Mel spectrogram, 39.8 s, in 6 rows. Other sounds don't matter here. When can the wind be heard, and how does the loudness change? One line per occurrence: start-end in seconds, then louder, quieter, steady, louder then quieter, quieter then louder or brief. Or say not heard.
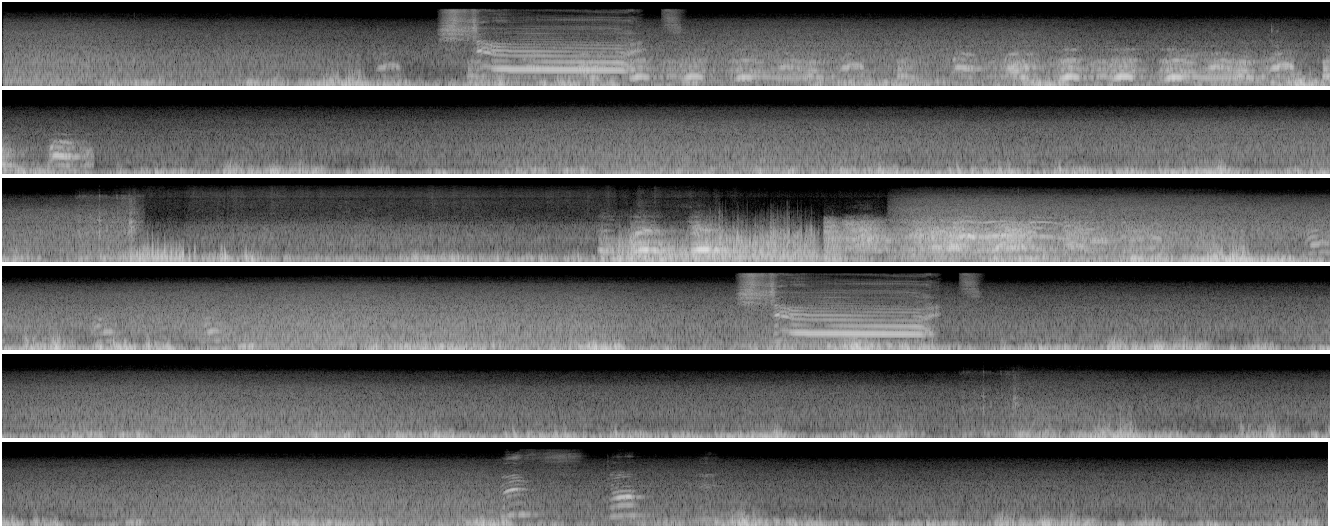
0.0-39.7 louder then quieter.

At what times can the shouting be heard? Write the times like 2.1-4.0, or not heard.
2.1-3.4, 23.6-24.8, 35.6-36.8.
